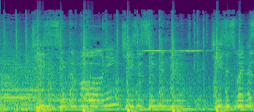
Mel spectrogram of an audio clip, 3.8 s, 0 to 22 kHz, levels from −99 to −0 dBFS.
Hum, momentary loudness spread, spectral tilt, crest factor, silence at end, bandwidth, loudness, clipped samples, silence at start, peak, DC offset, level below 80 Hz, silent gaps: none; 3 LU; -5 dB/octave; 10 dB; 0 s; 15.5 kHz; -11 LUFS; 0.5%; 0 s; 0 dBFS; under 0.1%; -20 dBFS; none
